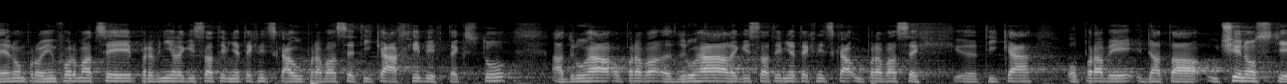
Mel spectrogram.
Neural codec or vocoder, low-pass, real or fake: none; 7.2 kHz; real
